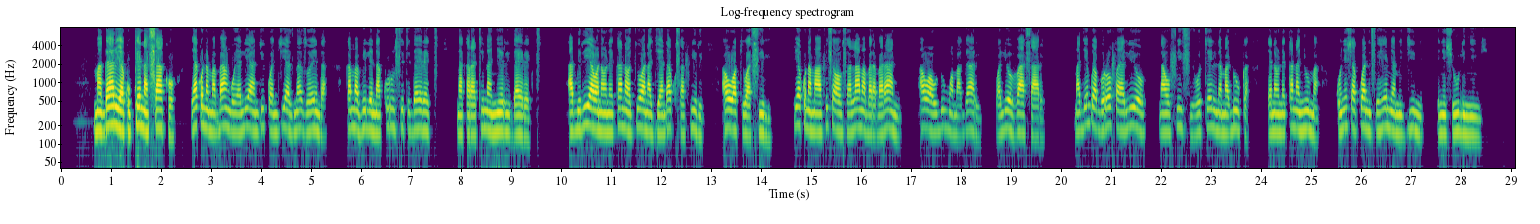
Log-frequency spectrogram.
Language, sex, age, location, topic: Swahili, female, 36-49, Nairobi, government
